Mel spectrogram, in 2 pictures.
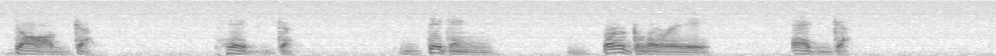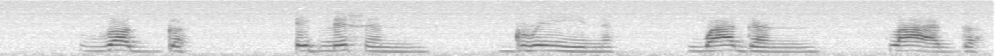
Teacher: back of the mouth without tightening pressing or pushing good good you'll feel a crisp tap and a voiced pulsation of the back of the tongue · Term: drum beat G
